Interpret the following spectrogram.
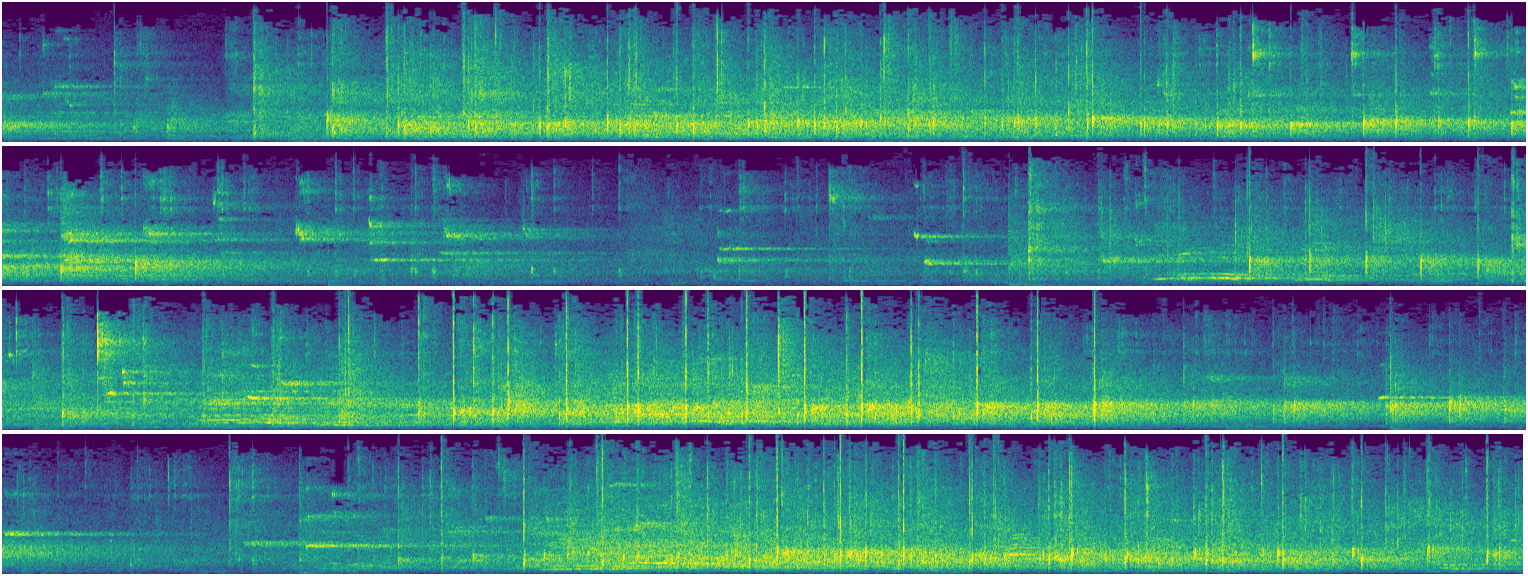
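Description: Table tennis balls clicking rapidly and unevenly off tables and bats from many matches at once, over a din of many voices in a large hall that swells and eases off twice.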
